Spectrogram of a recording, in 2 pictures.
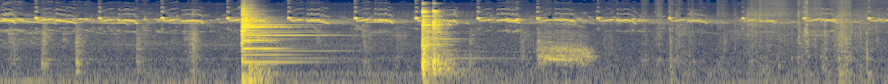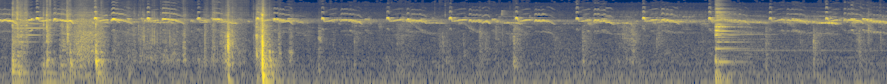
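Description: Cardboard shipping boxes of sawmill parts being opened and handled: flaps rustling and scraping, and several sharp knocks, the loudest about four seconds in with a brief metallic ring. Birds chirp steadily in the background.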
